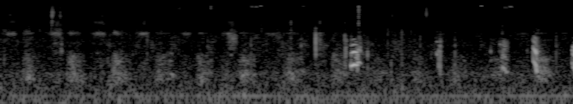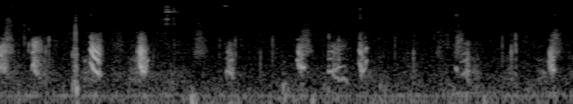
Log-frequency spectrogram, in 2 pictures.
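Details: Bella with her pups: a long run of high squeaky whines and brief yelps, irregularly spaced and rising in loudness through the middle, with a faint steady hum underneath in a quiet indoor setting.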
